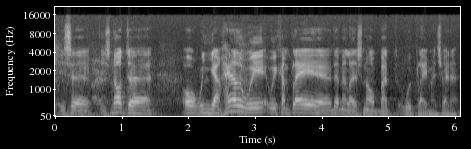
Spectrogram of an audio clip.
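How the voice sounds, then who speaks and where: With a strong non-native accent, a man of medium pitch speaks at a fairly slow pace with ordinary pitch variation. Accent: foreign-accented English, strong. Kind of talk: post-match press conference. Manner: halting, hesitant.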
